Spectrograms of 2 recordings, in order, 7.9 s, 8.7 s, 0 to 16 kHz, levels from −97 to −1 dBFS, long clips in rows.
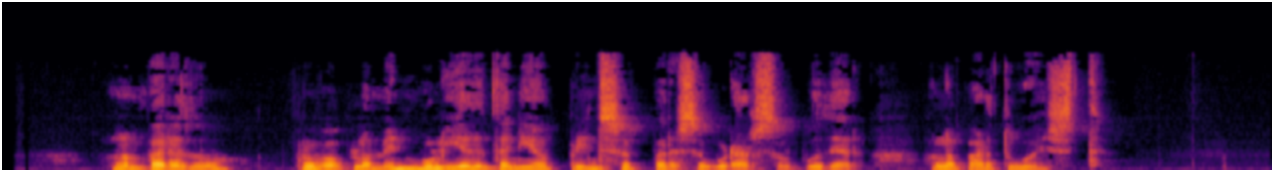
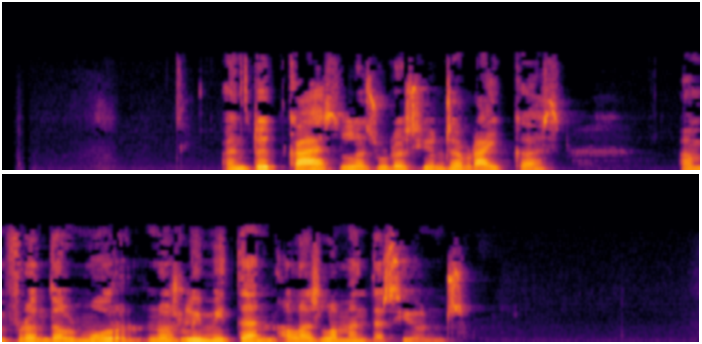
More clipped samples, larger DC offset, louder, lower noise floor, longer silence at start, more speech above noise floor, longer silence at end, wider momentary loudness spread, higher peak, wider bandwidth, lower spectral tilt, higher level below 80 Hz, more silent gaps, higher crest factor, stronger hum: neither; neither; second, -26 LUFS vs -22 LUFS; about the same, -70 dBFS vs -73 dBFS; second, 0.7 s vs 1.35 s; second, 45 dB vs 51 dB; second, 1.1 s vs 1.5 s; about the same, 12 LU vs 12 LU; second, -6 dBFS vs 0 dBFS; about the same, 11.5 kHz vs 11.5 kHz; first, -5.5 dB/octave vs -4 dB/octave; about the same, -74 dBFS vs -72 dBFS; neither; about the same, 20 dB vs 24 dB; neither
